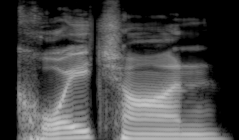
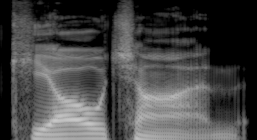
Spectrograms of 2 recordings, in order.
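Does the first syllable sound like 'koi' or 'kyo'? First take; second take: koi; kyo. First: The first syllable sounds like 'koi'. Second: The first syllable sounds like 'kyo'. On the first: The speaker calls it wrong. "You say koi chan chicken" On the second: The speaker calls it right. "and it's kyo chan. The Y is"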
